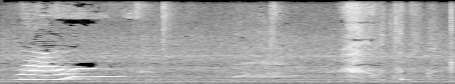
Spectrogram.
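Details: Pet cat indoors in a small room, giving one clear meow that rises and then holds a steady, drawn-out tone for about a second; afterwards quieter rustles and faint murmurs.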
